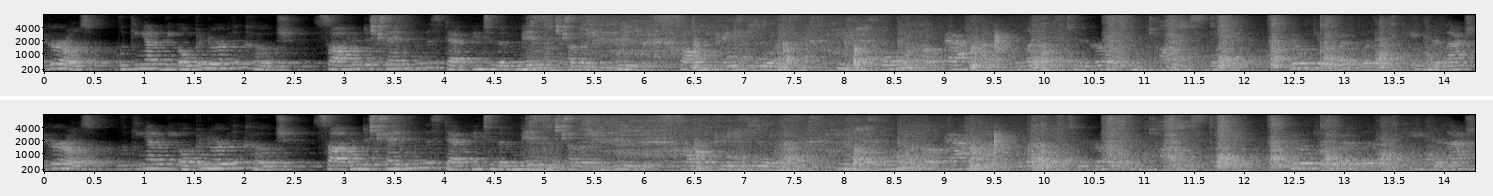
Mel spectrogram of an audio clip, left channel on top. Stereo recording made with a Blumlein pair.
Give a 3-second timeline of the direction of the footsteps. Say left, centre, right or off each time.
off, off, left, right, left.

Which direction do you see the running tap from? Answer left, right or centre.
right.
